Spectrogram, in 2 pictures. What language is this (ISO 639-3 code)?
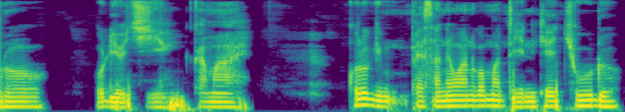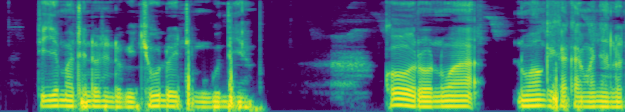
luo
